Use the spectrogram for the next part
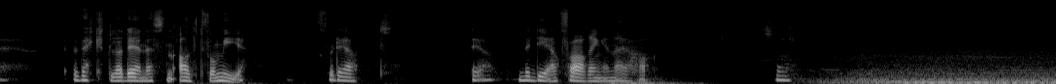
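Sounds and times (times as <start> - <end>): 
speech: 0.7 - 2.6, 3.2 - 4.0, 4.7 - 6.6, 7.6 - 8.1
bus engine rumble and road drone in an enclosed vehicle cabin: 7.9 - 10.5.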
